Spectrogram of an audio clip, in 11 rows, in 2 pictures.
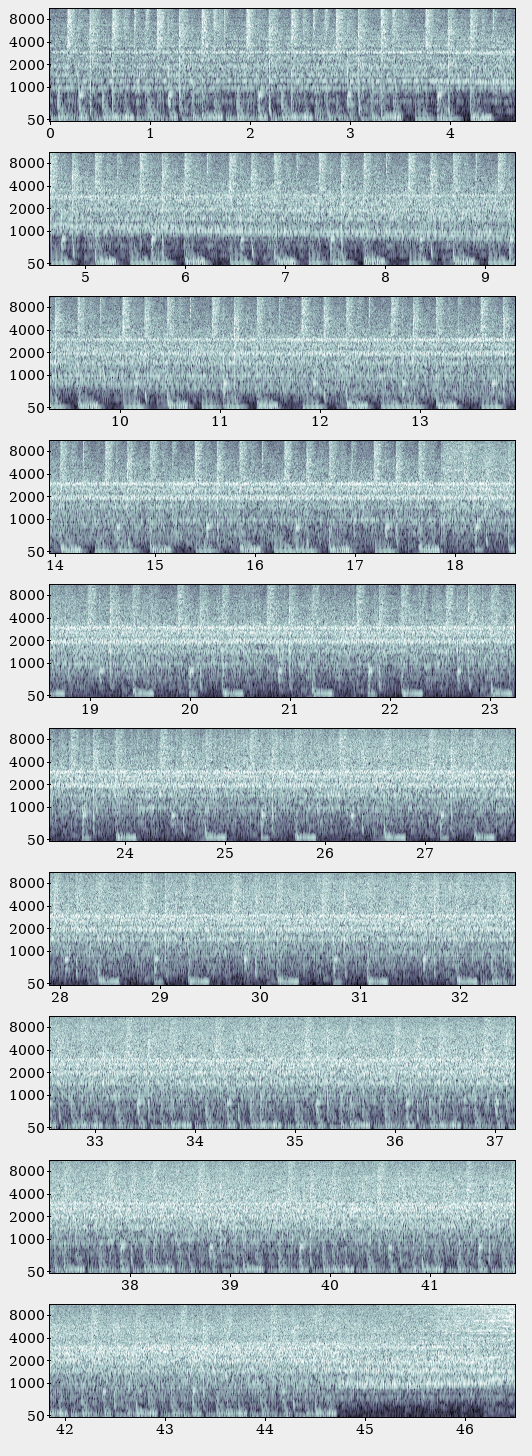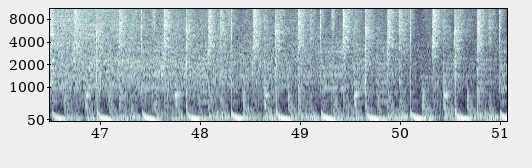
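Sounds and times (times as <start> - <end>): low bass: 0.0 - 44.8, 46.5 - 51.0
techno kick drum: 0.0 - 44.8, 46.5 - 51.0
sweeping synth tone: 0.0 - 50.5
fast high percussion: 0.0 - 51.0.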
